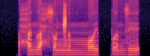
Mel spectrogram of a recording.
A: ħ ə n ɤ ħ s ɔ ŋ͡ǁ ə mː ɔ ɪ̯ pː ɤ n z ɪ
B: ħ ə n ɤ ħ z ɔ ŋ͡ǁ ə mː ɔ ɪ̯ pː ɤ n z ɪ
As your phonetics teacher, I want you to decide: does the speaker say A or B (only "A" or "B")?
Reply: A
